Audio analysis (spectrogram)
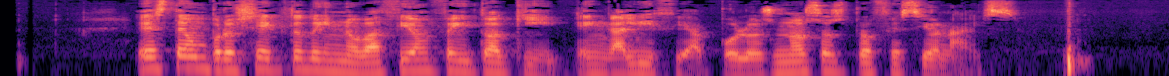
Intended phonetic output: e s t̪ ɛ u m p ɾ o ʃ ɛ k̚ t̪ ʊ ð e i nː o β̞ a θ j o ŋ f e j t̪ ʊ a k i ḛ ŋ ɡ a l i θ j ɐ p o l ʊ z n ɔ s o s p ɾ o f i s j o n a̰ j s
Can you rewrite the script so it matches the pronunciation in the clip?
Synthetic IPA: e s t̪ ɛ u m p ɾ o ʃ ɛ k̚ t̪ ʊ ð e i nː o β̞ a θ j o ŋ f e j t̪ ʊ a k i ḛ ŋ ɡ a l i θ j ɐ p o l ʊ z n ɔ s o s p ɾ o f e s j o n a̰ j s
